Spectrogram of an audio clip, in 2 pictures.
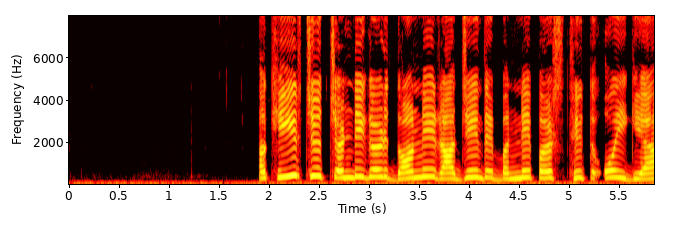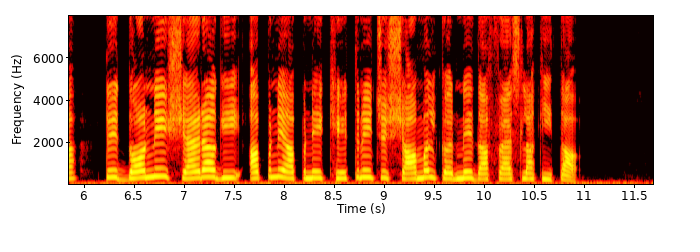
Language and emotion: Dogri, neutral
